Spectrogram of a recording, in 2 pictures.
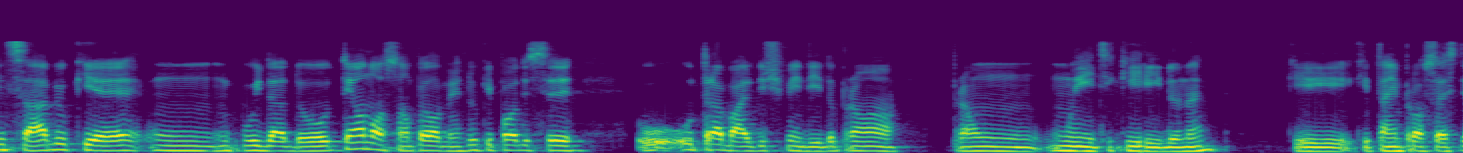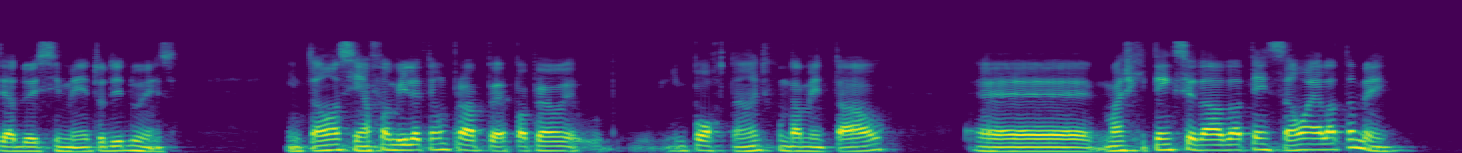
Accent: Recife, Pernambuco, Brazil; de Recife, de Pernambuco, de Olinda, é enorme da minha família. E estar participando, ajudando a minha terra, para mim é importante.

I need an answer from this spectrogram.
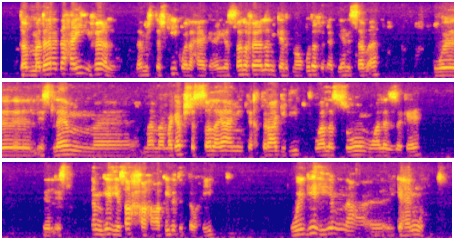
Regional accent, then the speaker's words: Alexandria, Alexandria Governorate, Egypt; أنا اسكندراني يا جماعة

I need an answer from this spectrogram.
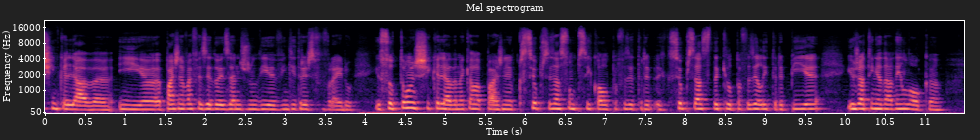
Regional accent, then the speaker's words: Oliveira das Meias, Norte, Portugal; Eu sou de Oliveira das Meias, que por acaso é no Norte, mas eu não sou uma mulher do Norte

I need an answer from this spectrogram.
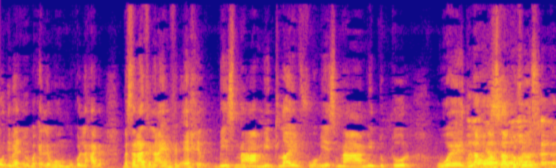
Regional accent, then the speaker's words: Egypt; وبعدين انا بقول انا راجل مصري

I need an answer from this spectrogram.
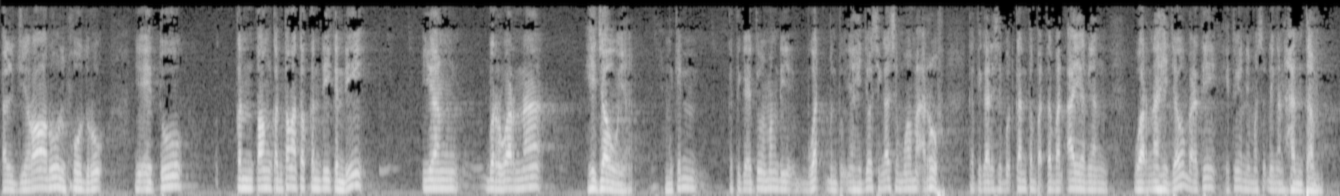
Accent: Kampar, Riau, Indonesia; saya dalam bahasa Kampar itu, ya, khusus di kampung saya, itu ada istilah-istilah benda yang saya tidak mengetahui maknanya

